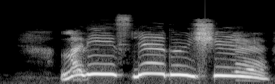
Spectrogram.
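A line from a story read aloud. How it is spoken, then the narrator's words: High-pitched shout. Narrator (Russian): закричал тонким голосом толстяк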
